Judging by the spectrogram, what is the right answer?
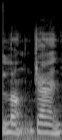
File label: "leng3zhan4", Chinese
